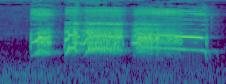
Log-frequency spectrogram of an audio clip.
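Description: A rooster crowing once: a three-part call starting about a third of a second in. The last part is long and held on a nearly steady, slightly falling pitch.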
